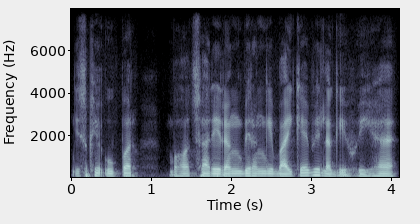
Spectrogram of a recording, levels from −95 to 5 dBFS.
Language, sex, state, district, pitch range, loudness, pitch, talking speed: Hindi, male, Jharkhand, Palamu, 100-110 Hz, -21 LUFS, 105 Hz, 160 wpm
